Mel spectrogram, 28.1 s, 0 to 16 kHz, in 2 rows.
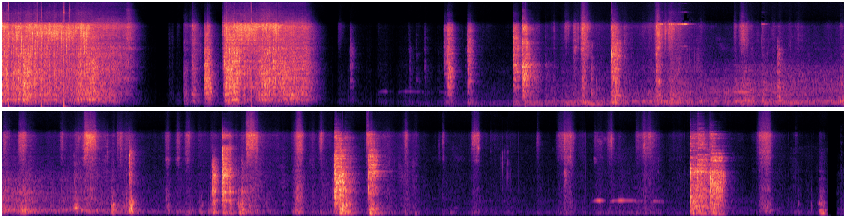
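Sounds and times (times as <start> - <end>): tools and metal parts clinking: 8.5 - 13.4
short squeak: 23.9 - 25.1.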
